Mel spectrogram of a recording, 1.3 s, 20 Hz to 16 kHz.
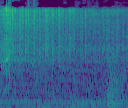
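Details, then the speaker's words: Curado DC baitcaster reel about 4 years old, part of its handle lost, before cleaning: cranking gives a quiet, steady, sandy grinding with no smooth spin, from dirt and grime packed inside; gritty reel from dirt buildup. "I've had this Curado DC here for about 4 years now, and I'm telling you guys what, it does not sound the best."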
